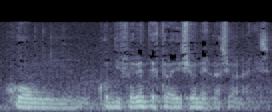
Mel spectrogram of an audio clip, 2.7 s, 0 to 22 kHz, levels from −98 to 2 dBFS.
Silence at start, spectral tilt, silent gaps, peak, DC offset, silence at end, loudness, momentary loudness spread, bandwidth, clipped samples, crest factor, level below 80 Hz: 0 s; -5 dB/octave; none; -10 dBFS; under 0.1%; 0 s; -28 LUFS; 8 LU; 11 kHz; under 0.1%; 18 dB; -56 dBFS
